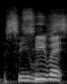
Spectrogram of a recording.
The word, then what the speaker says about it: Siewert: S-I-E-W-E-R-T is Seaweed. They pronounce it, don't they?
